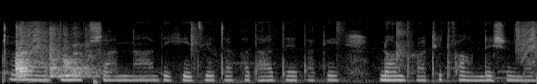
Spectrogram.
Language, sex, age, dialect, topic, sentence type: Bengali, female, 25-30, Northern/Varendri, banking, statement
